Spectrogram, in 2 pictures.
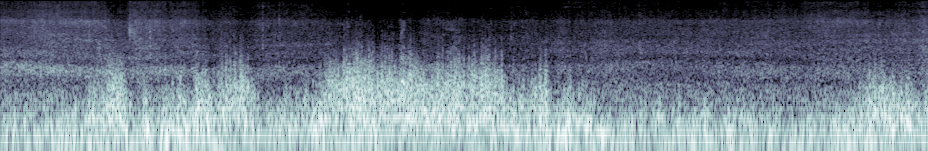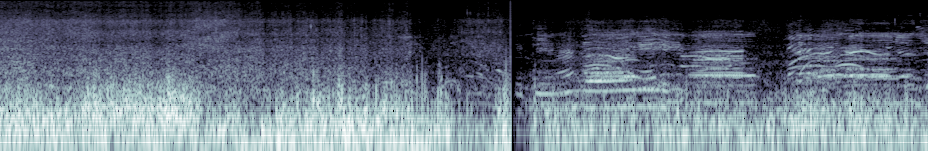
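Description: Sea surf washing over a rocky shore, mixed with heavy wind noise on the microphone, swelling and easing. Near the end the sound cuts off abruptly and voices take over.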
